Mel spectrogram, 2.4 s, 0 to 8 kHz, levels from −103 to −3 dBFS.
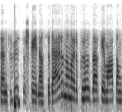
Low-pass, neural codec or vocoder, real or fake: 7.2 kHz; none; real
